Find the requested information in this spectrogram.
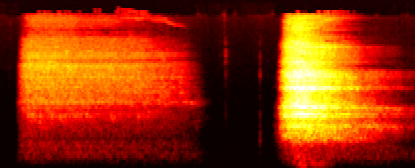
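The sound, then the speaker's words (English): A person takes a deep breath: two long breathy rushes of air with a pause between them, the second louder and stronger. No voices. “Whatever you're doing, eyes open, eyes closed, whatever you're able to do, just stop and take a deep breath.”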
